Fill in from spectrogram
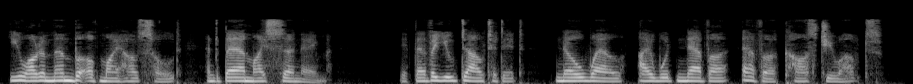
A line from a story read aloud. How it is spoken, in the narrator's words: he said instead, his tone sombre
